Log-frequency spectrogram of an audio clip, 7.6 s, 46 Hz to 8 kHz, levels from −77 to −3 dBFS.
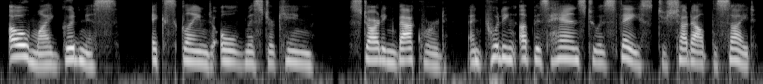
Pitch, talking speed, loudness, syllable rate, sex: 175 Hz, 175 wpm, -21 LUFS, 4.3 syllables/s, female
